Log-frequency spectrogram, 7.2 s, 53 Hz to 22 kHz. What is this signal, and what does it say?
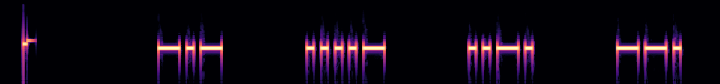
Morse code, heard as a keyed tone, about 17 wpm, spaced as for 8 wpm, 700 Hz. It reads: K4FG
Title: USA Call Signs - 4x Character Spacing - 17wpm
